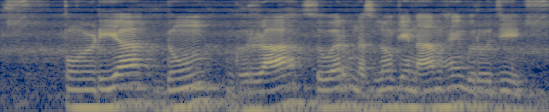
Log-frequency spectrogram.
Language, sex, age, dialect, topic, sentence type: Hindi, male, 18-24, Kanauji Braj Bhasha, agriculture, statement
